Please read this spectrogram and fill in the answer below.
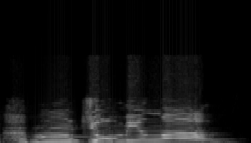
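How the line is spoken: Loud cry. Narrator (Chinese): 小猪大喊了一声

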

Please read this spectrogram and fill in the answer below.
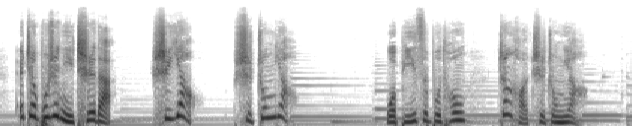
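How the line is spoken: Hurried shout. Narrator (Chinese): 口里叫道

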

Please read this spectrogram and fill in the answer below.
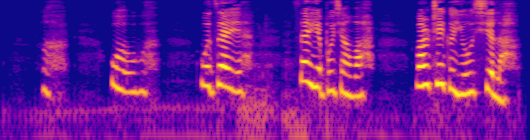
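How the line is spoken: Breathless, panting. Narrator (Chinese): 彼得喘息着说

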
